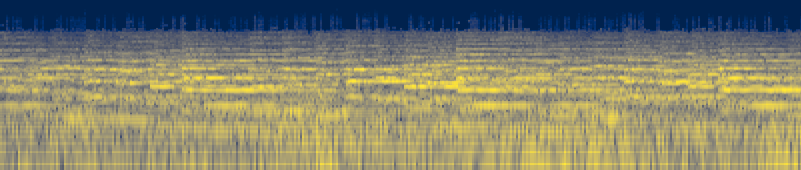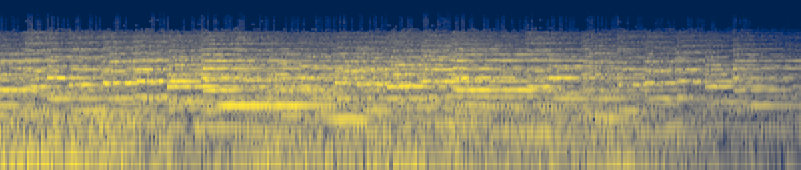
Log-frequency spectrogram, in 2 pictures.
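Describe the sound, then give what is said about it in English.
A peal of eight church bells rings changes, playing permutations of the bells, their strikes overlapping in a steady, loud cascade of resonant, humming tones that continues without pause, with no voices present. “Just a bunch of church bells, eight of them, in fact, running from top to bottom in a major scale over and over.”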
